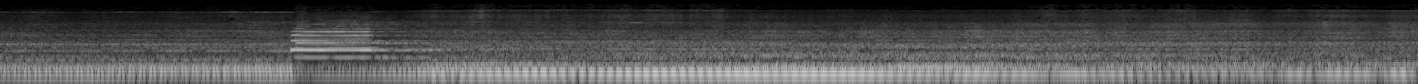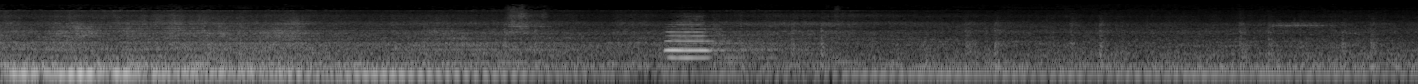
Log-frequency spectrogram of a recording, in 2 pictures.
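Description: Passenger train pulling slowly past: the locomotive's deep rumble swells as it goes by, then the coaches roll past with wheel clatter. Two short horn blasts sound, one about three seconds in and another about two-thirds of the way through.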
